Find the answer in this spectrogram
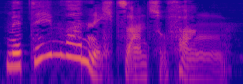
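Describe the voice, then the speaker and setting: A woman voicing a sly, hearty old male merman in a storybook reading, slow and breathy. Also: on the low side, huge pitch swings, a little mellow, no echo, studio quality, exaggerated voice.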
